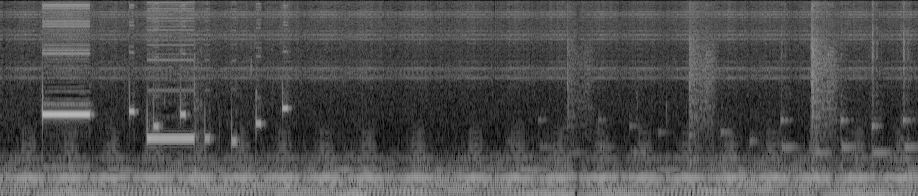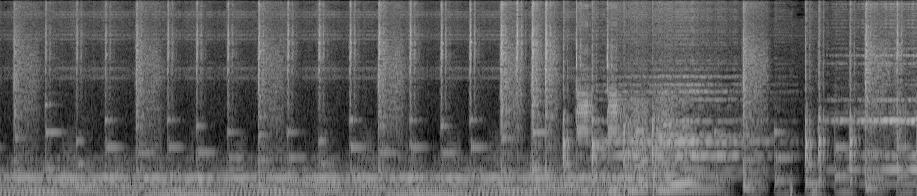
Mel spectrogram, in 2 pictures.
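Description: Looping chiptune Brinstar music from Super Metroid, with a steady bass line and bright beeping melody, continuous and loud, cutting off abruptly near the end.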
